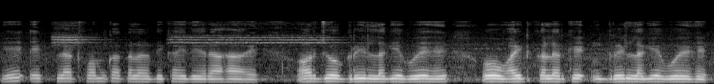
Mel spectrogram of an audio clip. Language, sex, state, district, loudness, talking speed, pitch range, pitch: Hindi, male, Bihar, Gaya, -17 LUFS, 200 wpm, 130-140 Hz, 135 Hz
